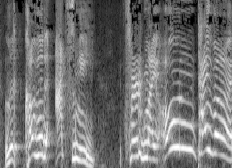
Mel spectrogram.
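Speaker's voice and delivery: high, slow, stretched-out declaiming; gleeful self-indulgence. Retold or imitated. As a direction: proclaim it grandly, drawing out the vowels. Rebbe mock-solemnly toasts his appetite.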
